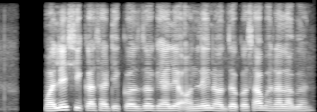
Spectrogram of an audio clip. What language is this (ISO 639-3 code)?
mar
